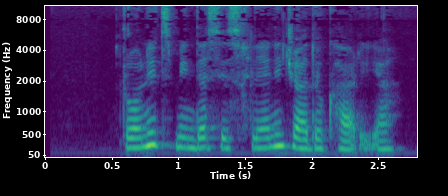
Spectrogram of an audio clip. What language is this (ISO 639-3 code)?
kat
